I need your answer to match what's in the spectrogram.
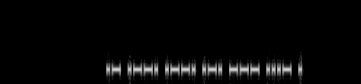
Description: Morse code, heard as a keyed tone, about 46 wpm, 700 Hz. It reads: APPROVE
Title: Seven Letter Words - 45wpm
